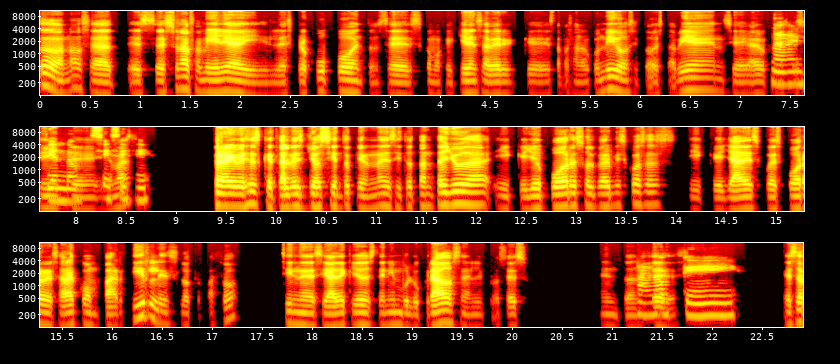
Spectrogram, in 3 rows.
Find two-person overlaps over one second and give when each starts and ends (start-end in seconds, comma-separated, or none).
7.3-8.6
